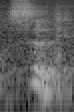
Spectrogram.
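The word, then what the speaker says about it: 四: unlucky in Chinese culture because the word for 4, si, sounds like the word for death, si.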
